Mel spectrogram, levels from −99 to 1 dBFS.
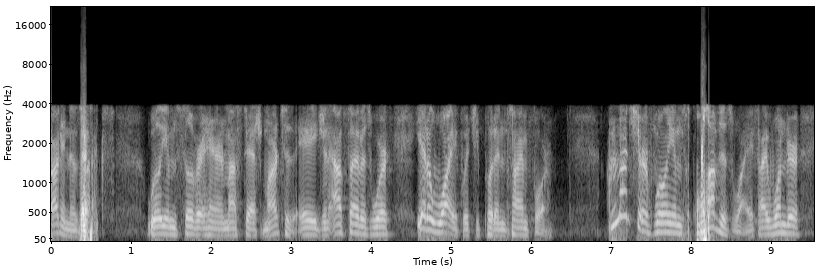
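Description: GSM full-rate codec damage runs through the whole speech clip, and its buzzy, gravelly roughness fits a 13 kbps GSM full-rate stream. The codec rebuilds the voice from a vocal-tract filter driven by sparse, regularly spaced pulses, which leaves a grainy buzz, and nothing above 4 kHz survives.

GSM bit errors strike from 0.34 to 0.60 s, and again from 7.88 to 8.27 s, right after "I'm not sure if". Corrupted bits in the filter, pitch and gain values distort the spectrum and swing the level frame by frame, so the voice breaks into squawks, pops and gargling. The damage suggests roughly 7% of bits flipped.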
